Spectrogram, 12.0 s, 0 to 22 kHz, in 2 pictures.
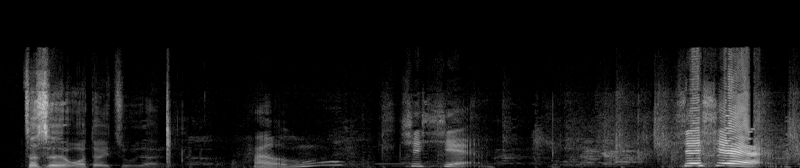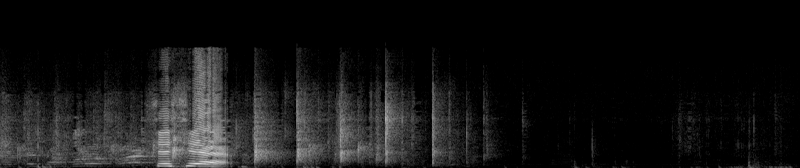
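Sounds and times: small audience applause: 0:03.7 - 0:10.0.

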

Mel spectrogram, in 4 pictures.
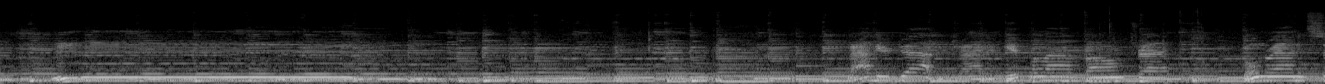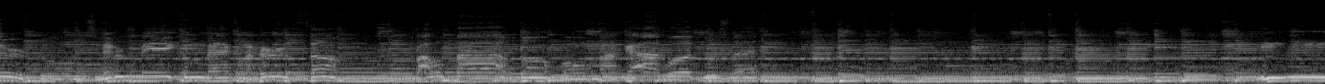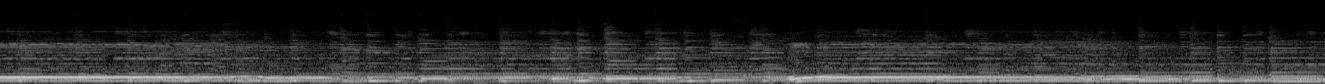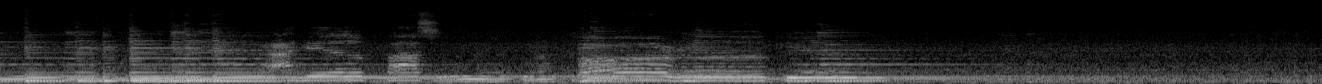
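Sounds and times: strummed acoustic guitar: 0:00.0 - 0:51.6.

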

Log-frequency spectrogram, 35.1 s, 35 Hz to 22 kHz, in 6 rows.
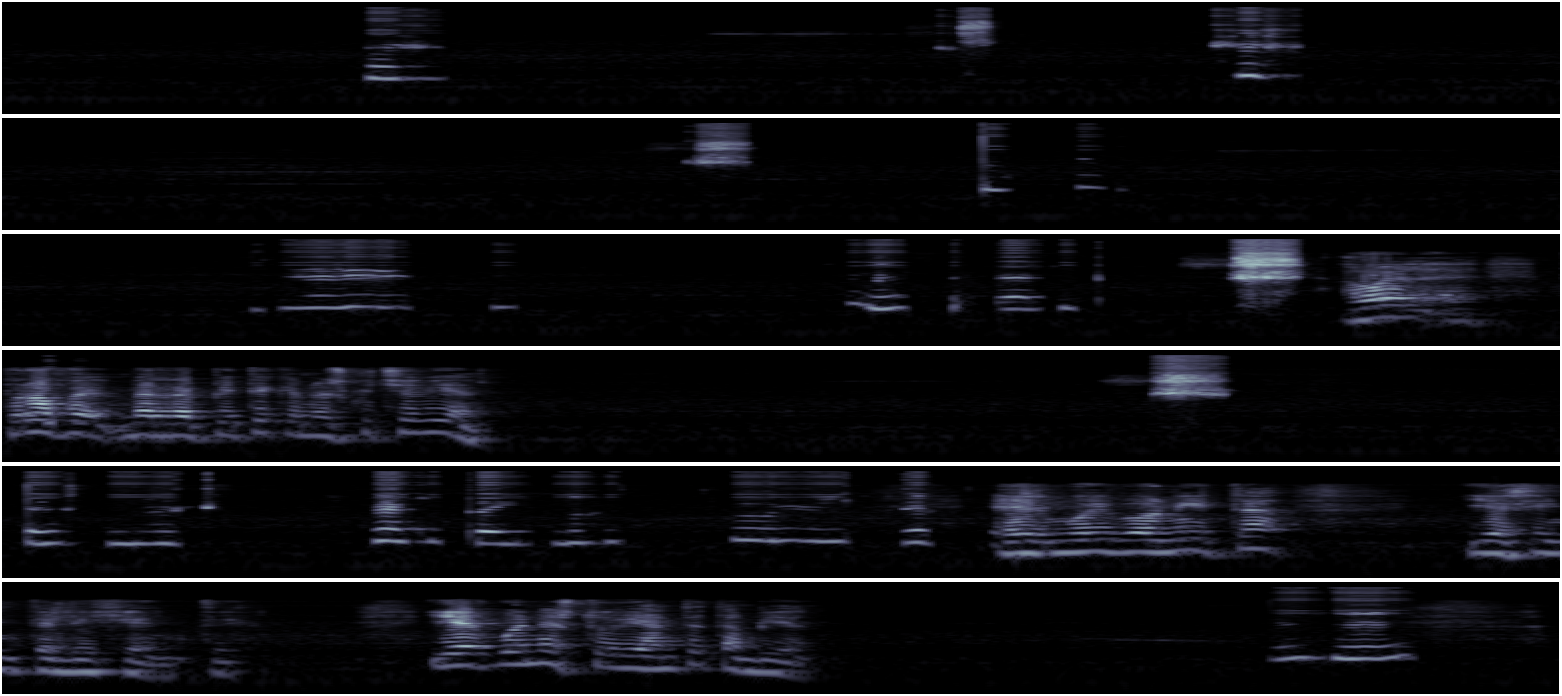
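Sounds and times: person murmuring over video call: 0:01.4 - 0:01.7, 0:04.6 - 0:04.9.

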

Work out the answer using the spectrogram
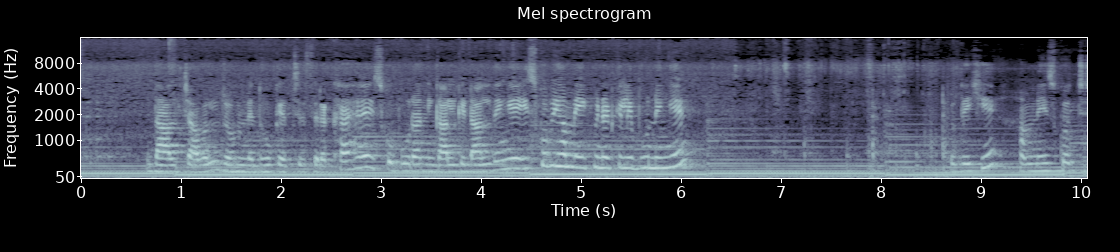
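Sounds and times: faint food sizzle: 0:00.0 - 0:09.2.

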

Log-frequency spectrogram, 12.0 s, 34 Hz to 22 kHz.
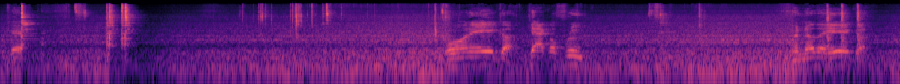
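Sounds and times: egg cracking: 0:03.2 - 0:04.6.

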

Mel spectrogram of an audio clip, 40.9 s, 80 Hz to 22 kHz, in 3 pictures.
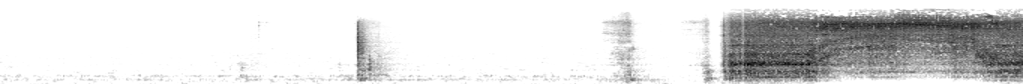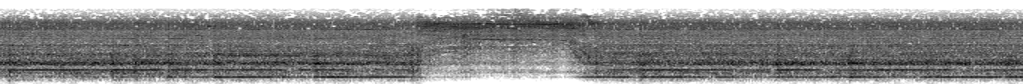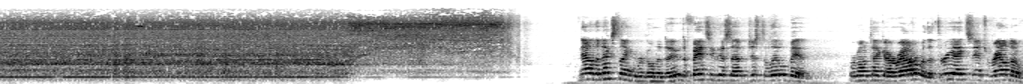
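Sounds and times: miter saw cutting boards: 0:08.0 - 0:34.4.

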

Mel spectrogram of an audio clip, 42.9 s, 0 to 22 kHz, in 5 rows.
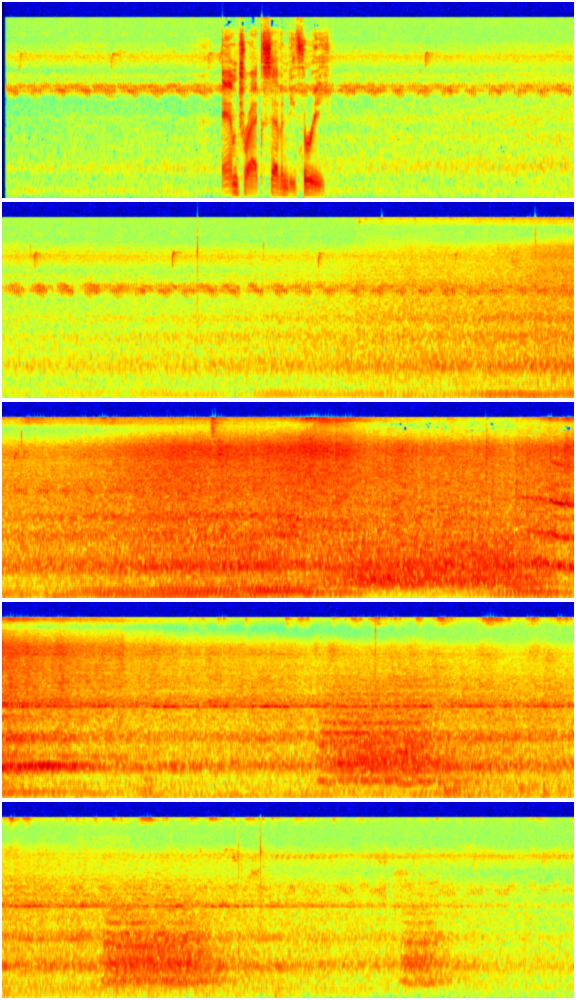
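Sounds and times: train engine rumble: 0:00.2 - 0:42.9
train horn blast: 0:24.8 - 0:33.2, 0:35.6 - 0:38.2, 0:40.2 - 0:41.6.

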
